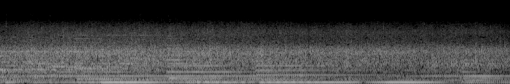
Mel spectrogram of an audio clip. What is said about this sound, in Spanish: Oh, vamos, dele un aplauso fuerte. Dele un aplauso fuerte.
